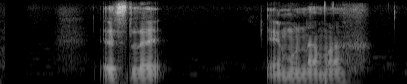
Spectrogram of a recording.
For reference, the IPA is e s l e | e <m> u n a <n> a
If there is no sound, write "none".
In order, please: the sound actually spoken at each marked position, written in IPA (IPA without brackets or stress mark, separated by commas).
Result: m, m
